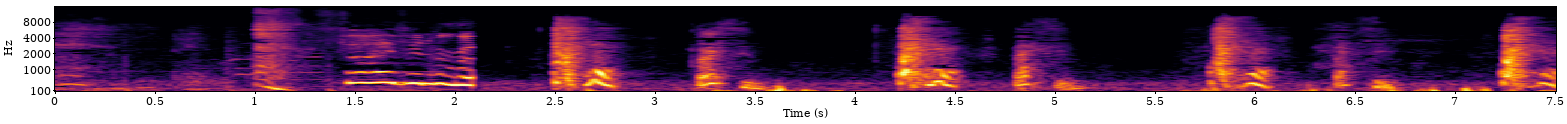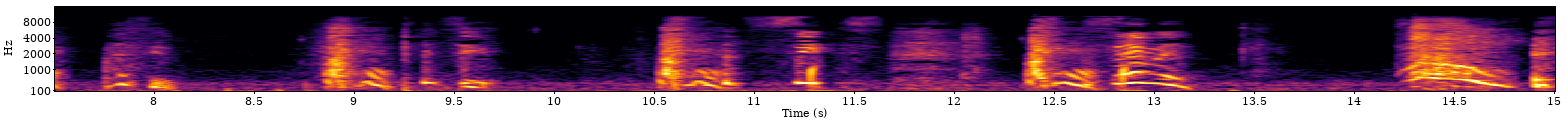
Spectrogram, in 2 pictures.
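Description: Repeated small, sharp sneezes in quick series, with soft adult voices and light music behind: infant sneezing.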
